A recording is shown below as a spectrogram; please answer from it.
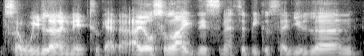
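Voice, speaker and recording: A man's voice: deep voice, steady tone, brisk, fairly bright tone. A man teaching a Spanish class over a video call, patiently repeating each learner's answer. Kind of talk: online group language lesson.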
